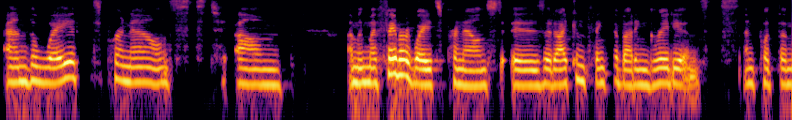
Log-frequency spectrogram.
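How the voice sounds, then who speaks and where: A woman's voice: low voice, mellow, no room sound. A woman from Israel introducing herself in a friendly, thoughtful way. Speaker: participant. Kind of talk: personal introduction.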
